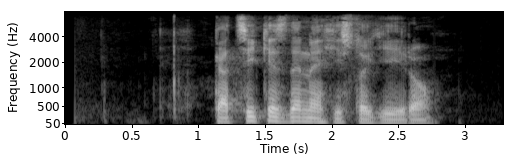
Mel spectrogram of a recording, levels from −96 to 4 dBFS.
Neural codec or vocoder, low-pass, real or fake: none; 7.2 kHz; real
